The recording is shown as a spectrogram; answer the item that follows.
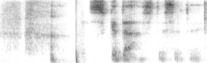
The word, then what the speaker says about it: scedasticity: to you almost skedasticity with a hard see skedasticity okay got it um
